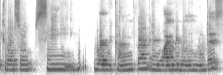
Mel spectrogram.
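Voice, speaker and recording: A woman with a Spanish accent talks at a fairly slow pace. The background is quiet. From Calistoga, California. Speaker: parent speaking at public comment. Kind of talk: public comment. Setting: public board meeting.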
